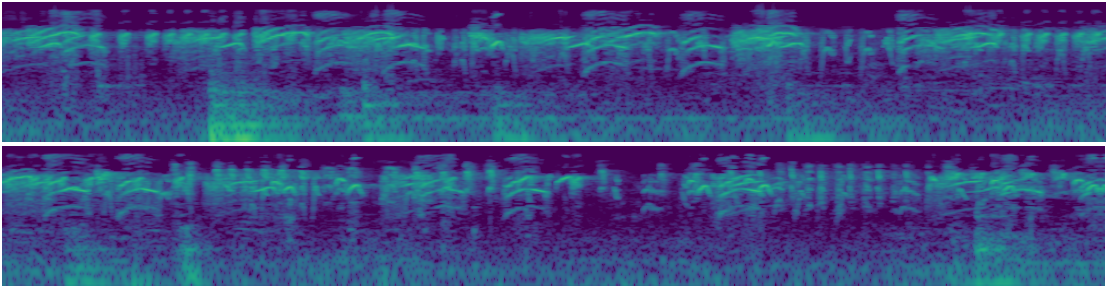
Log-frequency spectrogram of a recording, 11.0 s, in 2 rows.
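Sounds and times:
little spiderhunter twittering: 0.0 - 11.0
soft thump: 1.0 - 3.1.

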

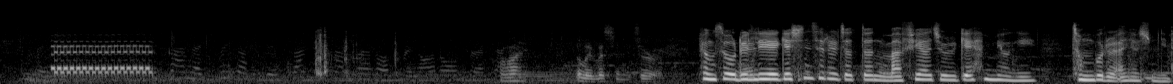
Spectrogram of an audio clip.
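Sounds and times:
telephone bell ringing: 0.4 - 1.6
speech: 6.0 - 11.7.

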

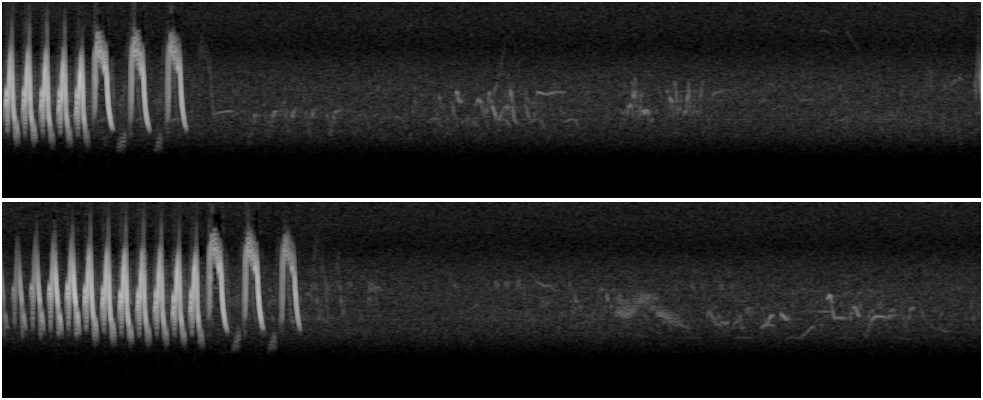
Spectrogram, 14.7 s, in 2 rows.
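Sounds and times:
tree pipit song: 0.0 - 14.6.

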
